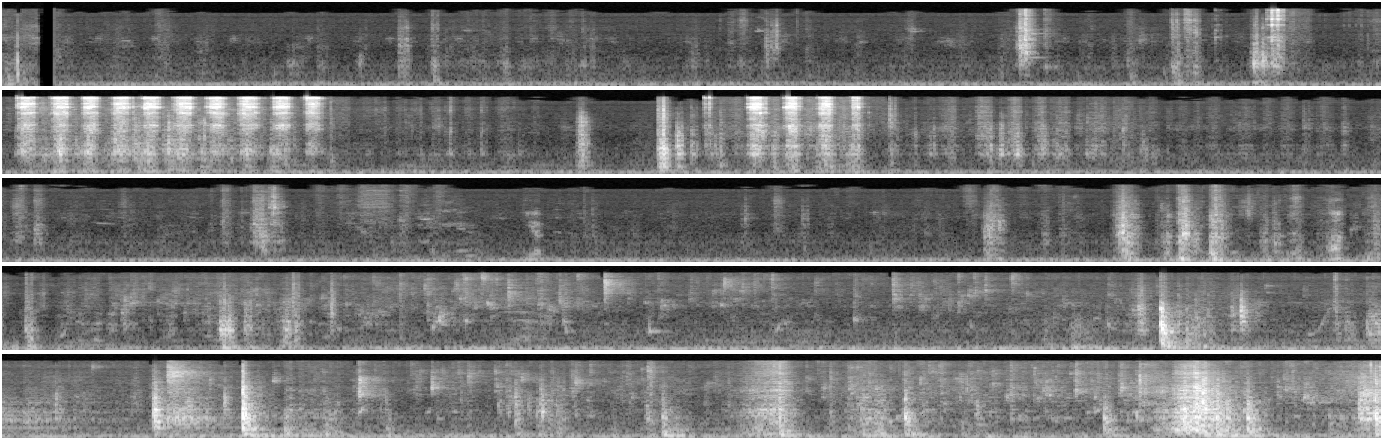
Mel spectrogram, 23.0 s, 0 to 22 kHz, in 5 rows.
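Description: Hands and tools working the old radiator loose in a BMW E46's engine bay: a rapid rattling burst about five seconds in and a shorter one a couple of seconds later, then scattered clicks and knocks, over a steady low rumble.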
